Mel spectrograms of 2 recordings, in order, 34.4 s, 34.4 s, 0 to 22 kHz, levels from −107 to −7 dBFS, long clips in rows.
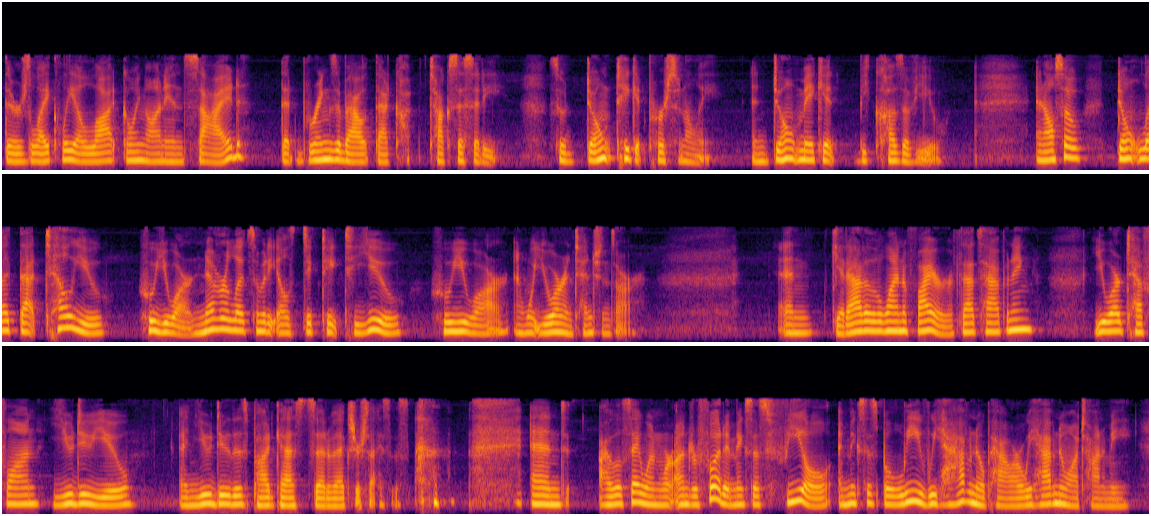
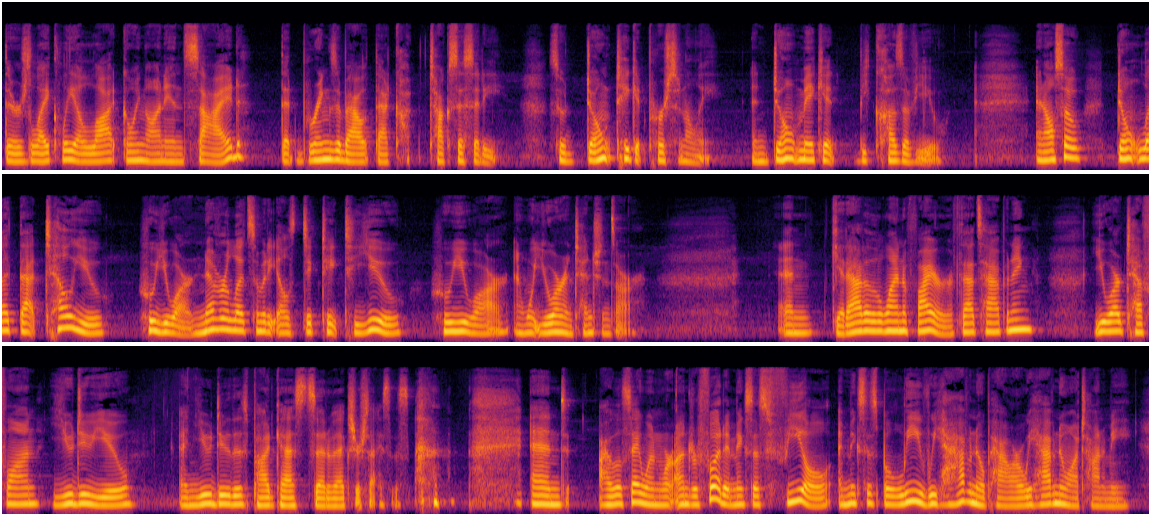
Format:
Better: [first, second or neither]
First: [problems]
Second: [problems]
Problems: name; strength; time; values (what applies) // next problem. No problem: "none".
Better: second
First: garbled, watery; slightly; nothing above 6.5 kHz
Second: none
